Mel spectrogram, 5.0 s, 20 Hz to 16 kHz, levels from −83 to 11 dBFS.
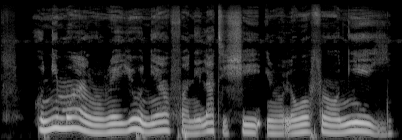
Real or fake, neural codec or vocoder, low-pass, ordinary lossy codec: real; none; 14.4 kHz; none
